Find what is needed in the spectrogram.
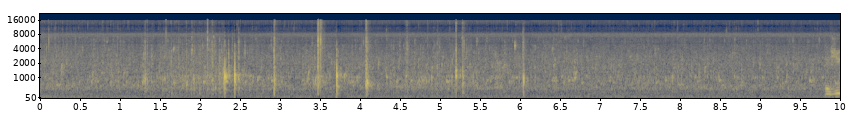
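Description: Water trickling and dripping from a freshly sliced case of plastic water bottles, with scattered small taps as drops and pieces settle, mostly in the first half.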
